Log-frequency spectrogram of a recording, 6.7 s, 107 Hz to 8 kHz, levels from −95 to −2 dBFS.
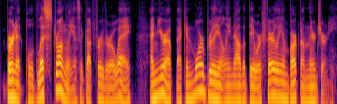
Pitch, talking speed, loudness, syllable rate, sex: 125 Hz, 205 wpm, -20 LUFS, 6.4 syllables/s, male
